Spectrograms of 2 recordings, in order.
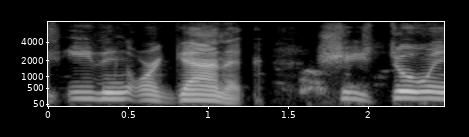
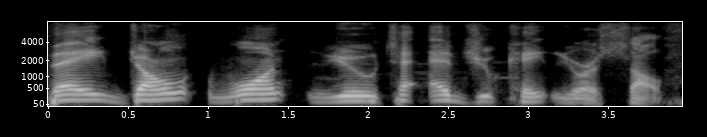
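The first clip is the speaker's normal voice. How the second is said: slow, low, deliberate, spelled-out delivery; 6 semitones lower than usual. Speaker tells his listeners he will say it slowly, speaking slowly. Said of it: "I'm going to say it slowly".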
